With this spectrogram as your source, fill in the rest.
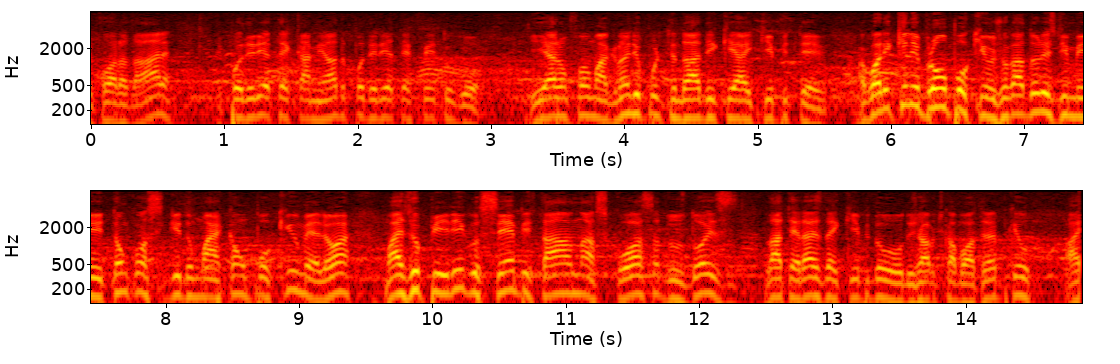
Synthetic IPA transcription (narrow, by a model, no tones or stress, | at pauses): ɪfɔɾɐd̪ɐaɾjɐ | ɪpod̪eɾiɐt̪eɾkamĩɲad̪ʊɪpod̪eɾiɐt̪eɾfejt̪ʊʊɡow | ɪɛɾɐ̃w̃fojũmɐɡɾɐ̃nd͡ʒɪopoɾt̪unid̪ad̪ɪɪkɪɐekipɪt̪evɪa̰ɡɔɾɐekilibɾoũpokĩɲʊʒoɡad̪oɾɪzd͡ʒɪmejʊt̪ɐ̃w̃kõsɪɡĩd̪ʊmaɾkaɾũpokĩɲʊmeʎɔɾ | mɐzʊpeɾiɡʊsẽmpɾɪt̪anɐskɔst̪ɐzd̪ʊzd̪ojz | lat̪eɾajzd̪ɐekipɪd̪ʊd̪ʊʒabɪt̪ɪ̥kaboat̪ɾɛt̪poɾkeʊ | a̰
